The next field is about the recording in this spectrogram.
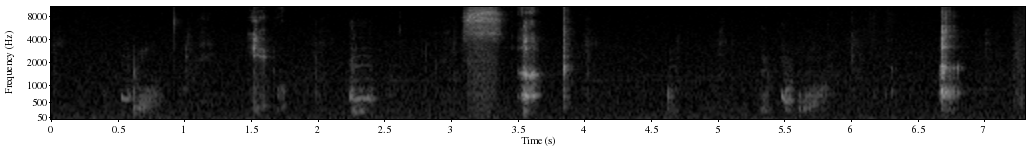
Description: Hey youtube this is my burping video the 6th or 7th i caint remember so yh thanks for watching and enjoy :D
